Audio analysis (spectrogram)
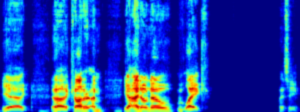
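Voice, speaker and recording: A man's voice: on the high side, slow, a bit bright. A man hosting a podcast with casual, jokey banter and reviews, often crude and sweary. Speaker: podcast host.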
